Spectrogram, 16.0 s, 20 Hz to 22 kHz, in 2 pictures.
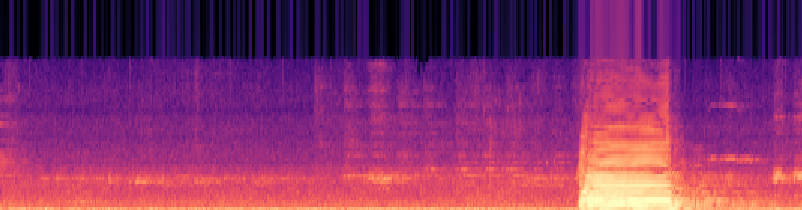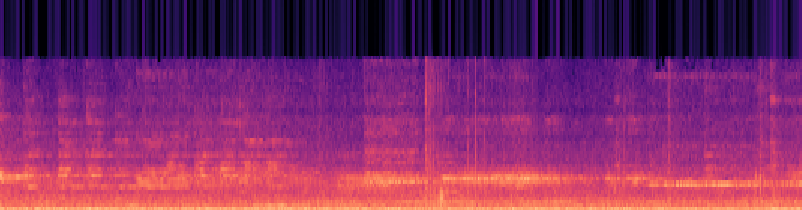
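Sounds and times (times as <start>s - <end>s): train horn blast: 5.8s - 7.7s.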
